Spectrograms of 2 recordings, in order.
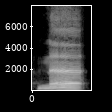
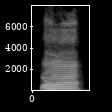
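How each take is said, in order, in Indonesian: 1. Suku kata na diucapkan dengan jelas lewat mulut. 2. Suku kata na diucapkan lewat hidung. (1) "Ketika kita membaca na" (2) "jangan juga membaca na dengan rongga hidung, jadinya neng"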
